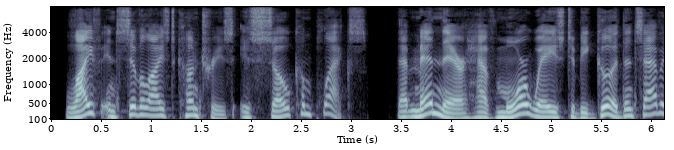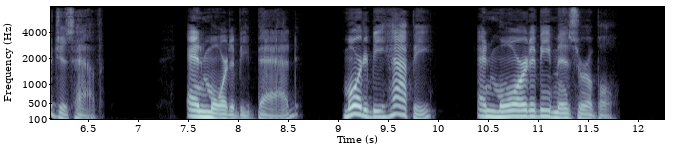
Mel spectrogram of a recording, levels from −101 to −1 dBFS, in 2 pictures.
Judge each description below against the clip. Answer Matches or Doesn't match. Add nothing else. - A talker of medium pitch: Matches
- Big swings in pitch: Matches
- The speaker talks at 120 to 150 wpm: Doesn't match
